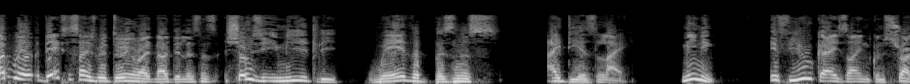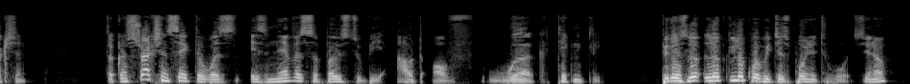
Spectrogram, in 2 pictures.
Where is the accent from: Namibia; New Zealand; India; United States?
Namibia; Rehoboth, Hardap; also born or lived in Windhoek; That's something we grew up with in Rehoboth also. I didn't see it in Windhoek in 1999 when we moved from Rehoboth to Windhoek.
